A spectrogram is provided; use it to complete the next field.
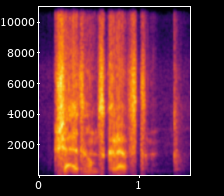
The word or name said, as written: raufen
